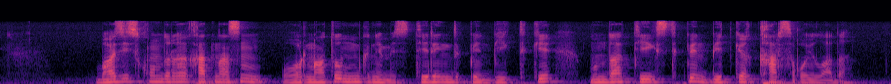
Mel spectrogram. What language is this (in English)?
Kazakh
